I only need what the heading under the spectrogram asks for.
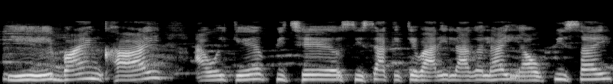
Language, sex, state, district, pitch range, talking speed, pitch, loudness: Hindi, female, Bihar, Sitamarhi, 205-230 Hz, 145 wpm, 220 Hz, -14 LUFS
